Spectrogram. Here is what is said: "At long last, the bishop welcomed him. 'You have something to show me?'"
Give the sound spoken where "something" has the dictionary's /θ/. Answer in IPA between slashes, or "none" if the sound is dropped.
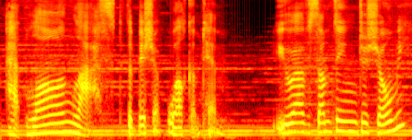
/θ/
